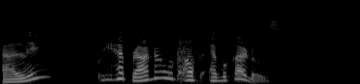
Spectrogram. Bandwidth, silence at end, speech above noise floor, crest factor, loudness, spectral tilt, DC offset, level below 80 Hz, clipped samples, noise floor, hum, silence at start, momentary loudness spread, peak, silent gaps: 11.5 kHz; 0.8 s; 43 dB; 20 dB; -41 LUFS; -7 dB/octave; under 0.1%; -78 dBFS; under 0.1%; -83 dBFS; none; 0 s; 20 LU; -22 dBFS; none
